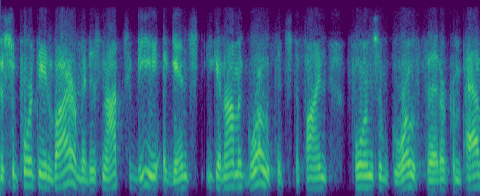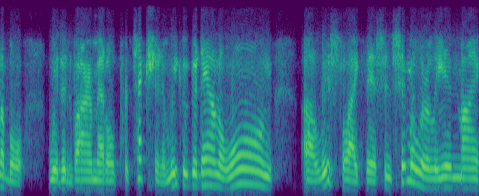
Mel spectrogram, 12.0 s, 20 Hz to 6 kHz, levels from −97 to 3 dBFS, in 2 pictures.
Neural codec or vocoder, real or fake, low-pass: none; real; 5.4 kHz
